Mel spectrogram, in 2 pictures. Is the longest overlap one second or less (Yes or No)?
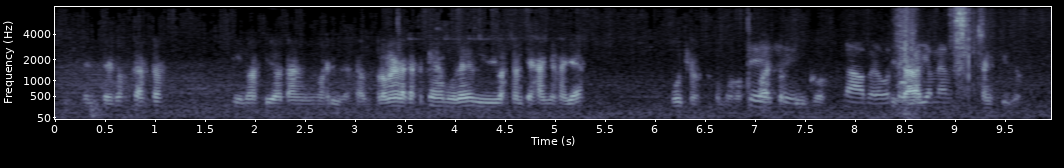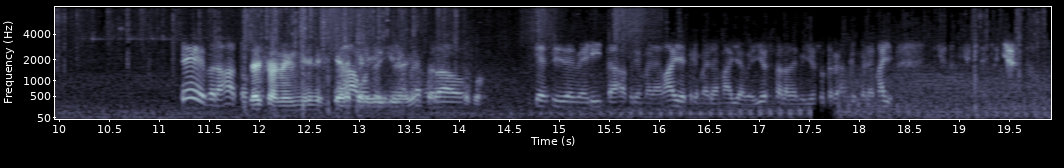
No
